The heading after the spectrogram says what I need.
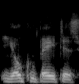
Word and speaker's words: Jokubaitis: That's Jokubaitis, who the Knicks got as the number 36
